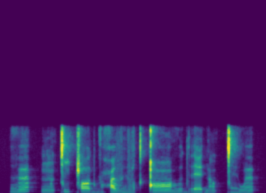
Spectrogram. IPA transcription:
ɦ ə̃ | ŋ ɔ̃ ǀ i ǁ ɔː d ɡ ə̤ ħ ə v ɛ̤ v ɪ tˤ ǃ ɔ̃ː ɦ u d r ɛ ɡ ə̃ ɾ ə̃ tˤ ǀ ɛ̤ w ə̃

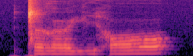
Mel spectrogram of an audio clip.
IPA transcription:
ǀ œ ɣ œː j i h ɔː

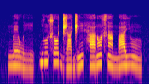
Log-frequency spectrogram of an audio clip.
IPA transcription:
m e˧ w i˨ | ɡ ũ˧ s o˧ d͡ʒ a˨ d͡ʒ ĩ˨˦ h a˧ ɾ ɔ̃˦ s ã˦˨ m a˨˦ j ũ˦˨

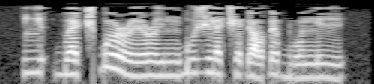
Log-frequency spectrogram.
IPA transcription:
ʎ ɪ ʔ b ɛ t͡ʃ ɓ ʊ ɹ ɪ ɹ i ŋ ɡ͡b u ʒ j ɛ t͡ʃ ɪ ɗ ɪ lˠ ɗ ɪ b u n i

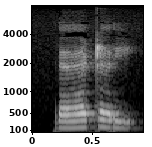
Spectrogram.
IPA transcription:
ɾ ɜː ʈ əː ɾ i

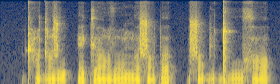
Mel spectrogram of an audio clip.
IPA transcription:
ʈʰ ø dˤ ɑ z u | ɛ kʲ ɒː ðˤ uː ŋ ʌ s ɒ p ʌ | s ɒ b ø ɡ͡ǃ uː x ɒ

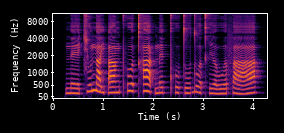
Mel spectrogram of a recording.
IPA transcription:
n eː˩ t͡ɕ u˧˥ n a˧ j ʔ aː˧ ŋ pʰ u˥˨ ə̯ kʰ aː˥˨ k̚ m e˧ k̚ pʰ u˧˩ t̪ u˩˧ d u˧˩ ə̯ kʰ i˩ ə̯ ʋ u˩˧ ə̯ f aː˩˧

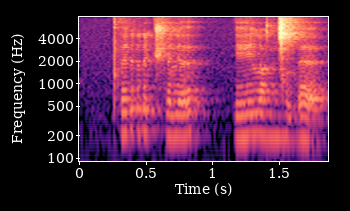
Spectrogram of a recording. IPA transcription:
pʰ ə r ɔ t͡ʃʰ ə l ə | e l ɔ ŋ͡ǀ u ʔ ɜ

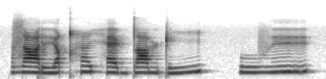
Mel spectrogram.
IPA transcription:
z ɑ ɾ y qʰ i̤ h æ ɖ d̪ ɑ m ʈ i̤ | ṳ v yː

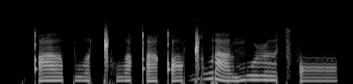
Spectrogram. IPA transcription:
qʼ a˧ ɐ̯ p u˧ ɐ̯ ǁʰ u˧ ɐ̯ qʼ ɛ˧ qʼ ɔ˧ ɡ͡ǁ u˥ ɾ a˧ l m u˥ ɭ ø˥ t͡sʼ ɔ˥

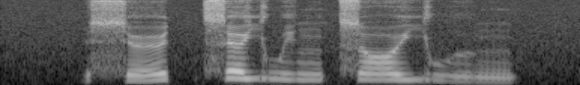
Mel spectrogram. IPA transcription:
s œː˨˥ t̚ s ɐ˥ j w ɪ˧ ŋ t͡s ɔː˧ j w ʊ˨˩ ŋ

